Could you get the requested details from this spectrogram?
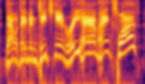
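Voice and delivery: high-pitched needling old-timer impression; Cotton. Recapper as Cotton mocking his daughter-in-law's rehab, high-pitched needling. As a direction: pitch it way up, climbing into a taunting question. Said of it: "then up comes Cotton. He goes".

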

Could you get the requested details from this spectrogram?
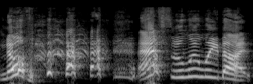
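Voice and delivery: laughing no to a stranger's offer; laughing refusal. Retold or imitated. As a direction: laugh off the idea with a firm no.

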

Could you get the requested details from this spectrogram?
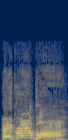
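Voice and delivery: loud high call across a site. Acted. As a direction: shout a cheery greeting. Stepping out, calling to him.

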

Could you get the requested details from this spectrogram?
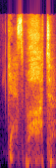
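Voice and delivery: excited hushed whisper; whispered secret. Retold or imitated. Imitating sister Vange, breathless excited whisper. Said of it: "it's like".

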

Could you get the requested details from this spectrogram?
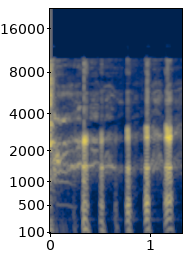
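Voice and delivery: high giggle; real laughing burst. Real, not acted. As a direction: crack up at own bit. Laughs at own joke.

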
